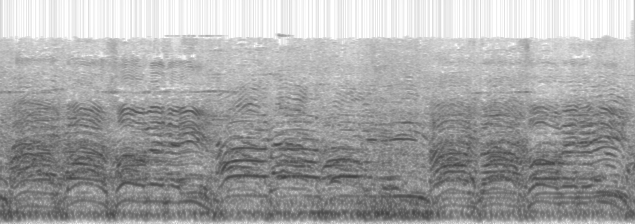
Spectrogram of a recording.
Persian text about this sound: تناقض‌ها و ناراستی‌هایی که مردم خشمگین تهران را هم به خیابان آورد. معترضان در خیابان حجاب فریاد مرگ بر دیکتاتور سر دادند.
